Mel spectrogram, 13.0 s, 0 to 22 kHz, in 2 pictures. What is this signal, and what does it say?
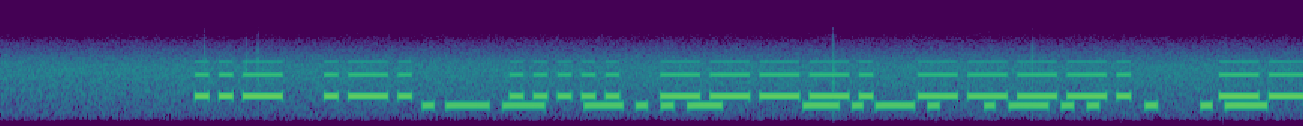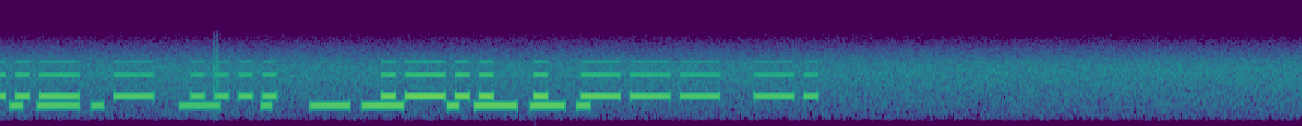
Morse code, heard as two keyed tones, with static crashes. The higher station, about 20 wpm, 970 Hz: UR 599 QTH LEON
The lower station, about 19 wpm, 660 Hz: WX CLEAR TEMP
